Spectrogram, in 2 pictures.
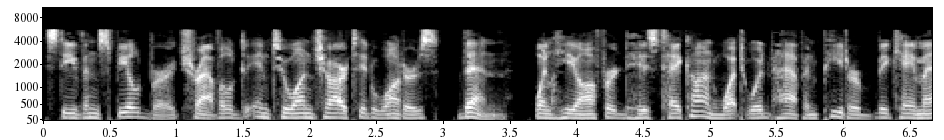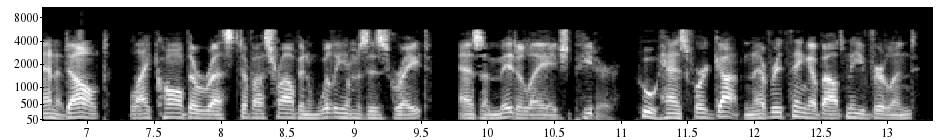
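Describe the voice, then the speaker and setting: A man's voice: fairly low pitch, no echo. A man narrating a scripted list of movie recommendations in a wry, playful, upbeat manner. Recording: dull, lo-fi dry sound.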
